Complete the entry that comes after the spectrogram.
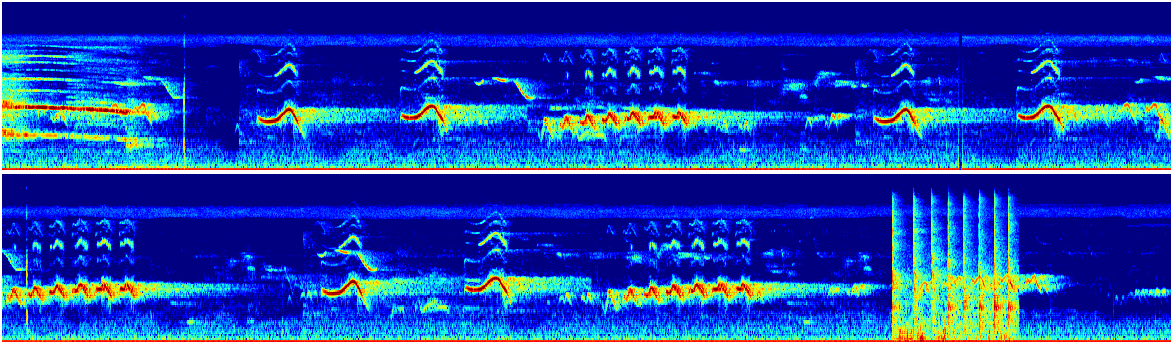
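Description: Birdsong repeating in a regular cycle: clear whistled notes that rise and fall in a hook, alternating with buzzy trills. It opens with one call falling in pitch and is joined near the end by a brief loud rapid rattling burst, over a steady high hiss.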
